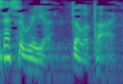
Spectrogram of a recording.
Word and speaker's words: Caesarea Philippi: It's not Caesarea Philippi. It's Caesarea Philippi. Okay, folks, you can say Caesarea all you want to, but you're wrong. It's Caesarea. It was named for a Caesar.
